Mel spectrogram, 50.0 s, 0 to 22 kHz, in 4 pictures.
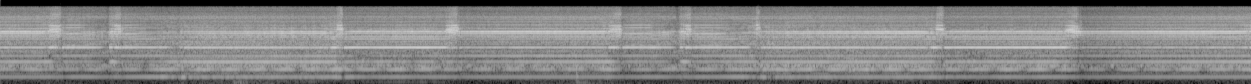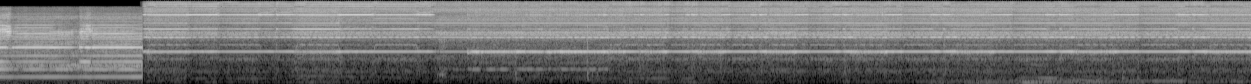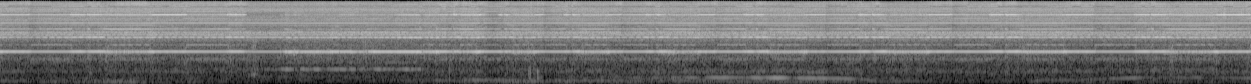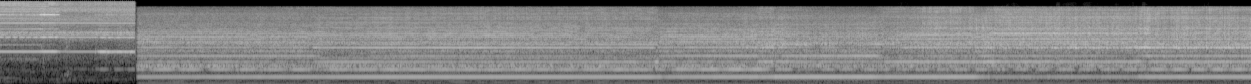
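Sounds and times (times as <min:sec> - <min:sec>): spindle high-pitched whine: 0:13.9 - 0:50.0
low motor tones: 0:17.6 - 0:39.7.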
